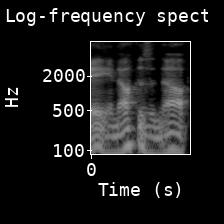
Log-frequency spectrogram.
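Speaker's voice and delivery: normal talking voice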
